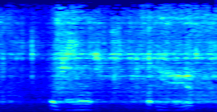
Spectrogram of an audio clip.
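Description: Anime episode soundtrack playing at low level: two short sounds about a second apart, each falling in pitch.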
